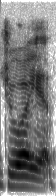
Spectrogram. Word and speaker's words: Gioia: And I want to spell your last name for everyone because it's pronounced Joya, but it's spelled G I O I A.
